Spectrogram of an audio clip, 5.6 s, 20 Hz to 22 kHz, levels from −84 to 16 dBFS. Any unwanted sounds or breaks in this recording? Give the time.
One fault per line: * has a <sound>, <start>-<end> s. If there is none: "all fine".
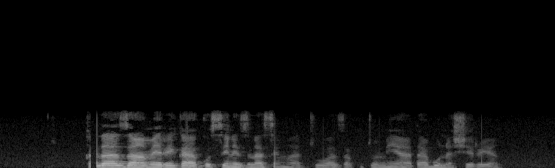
* has a dropout, 0.9-1.0 s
